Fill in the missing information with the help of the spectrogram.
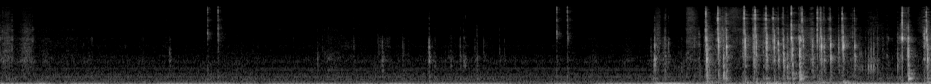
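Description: Fingertips type on a pink Razer Deathadder V3 Pink plastic mechanical keyboard with hollow plastic keycaps. Scattered soft, sharp clicks give way after about six and a half seconds to a fast, dense run of bright, hollow plastic clacks over a faint steady low hum.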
